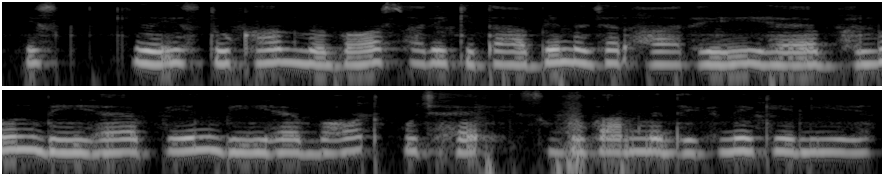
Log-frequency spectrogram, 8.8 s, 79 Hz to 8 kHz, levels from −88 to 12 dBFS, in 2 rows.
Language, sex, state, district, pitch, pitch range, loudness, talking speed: Hindi, female, Jharkhand, Jamtara, 270 Hz, 260-280 Hz, -32 LUFS, 175 wpm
